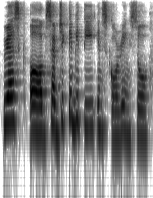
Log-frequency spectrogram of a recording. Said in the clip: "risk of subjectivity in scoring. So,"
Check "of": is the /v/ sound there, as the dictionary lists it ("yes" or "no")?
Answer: no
